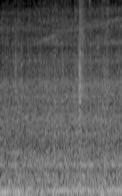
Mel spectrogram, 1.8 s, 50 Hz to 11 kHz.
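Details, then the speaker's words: 2004 Ford F250 6.0 Powerstroke diesel after ICP sensor and pigtail, IPR harness and EGR valve reseal: deep, smooth drone under way with a steady rumble, no smoke, misfire or knocking. Normal running; a weak, sticky injector when cold is suspected. "no smoke is always a good seems to run good too it doesn't seem to miss"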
